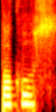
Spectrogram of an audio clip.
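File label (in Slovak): "pokus", Slovak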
